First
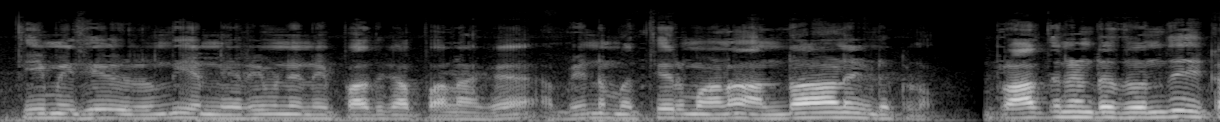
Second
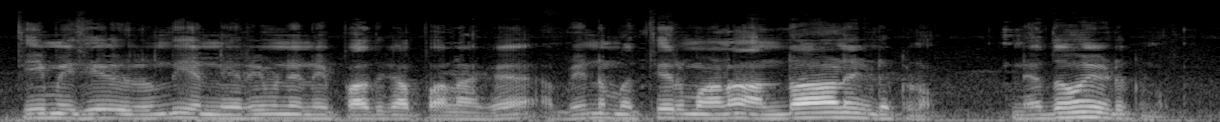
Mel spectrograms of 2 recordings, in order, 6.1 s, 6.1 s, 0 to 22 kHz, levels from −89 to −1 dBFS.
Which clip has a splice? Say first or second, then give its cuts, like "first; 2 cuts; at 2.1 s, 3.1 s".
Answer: first; 1 cut; at 4.9 s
